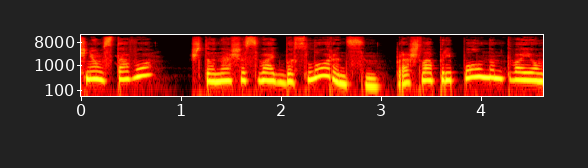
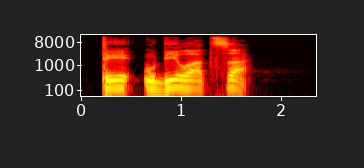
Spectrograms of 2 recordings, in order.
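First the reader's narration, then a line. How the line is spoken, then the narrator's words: Hollow, muffled. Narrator (Russian): глухо произнес Джек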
